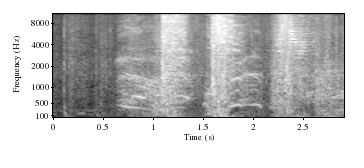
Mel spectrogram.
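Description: A sword slashes and strikes with a metallic clang.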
